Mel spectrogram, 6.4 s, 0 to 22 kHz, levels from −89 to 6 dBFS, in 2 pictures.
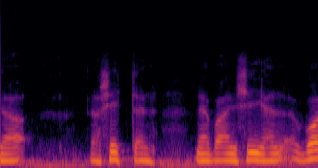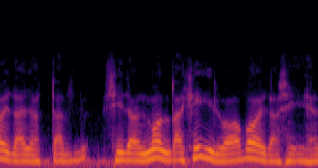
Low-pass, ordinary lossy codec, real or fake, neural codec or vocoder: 7.2 kHz; none; fake; codec, 16 kHz, 2 kbps, FunCodec, trained on LibriTTS, 25 frames a second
